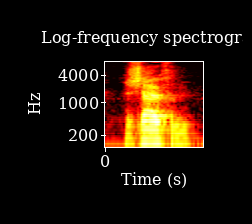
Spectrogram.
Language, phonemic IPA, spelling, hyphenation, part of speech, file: Dutch, /ˈzœy̯.ɣə(n)/, zuigen, zui‧gen, verb, Nl-zuigen.ogg
- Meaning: 1. suck 2. vacuum, hoover 3. suckle, nurse 4. pester 5. to be bad, to suck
